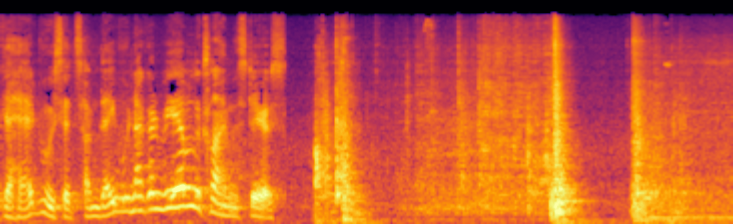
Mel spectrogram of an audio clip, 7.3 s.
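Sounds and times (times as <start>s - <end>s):
speech: 0.0s - 3.8s
home elevator doors sliding and clunking: 3.2s - 7.3s.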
